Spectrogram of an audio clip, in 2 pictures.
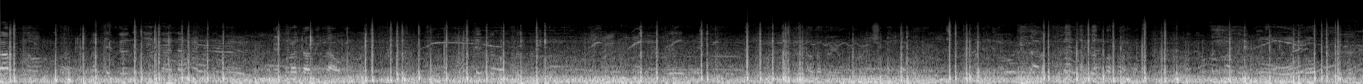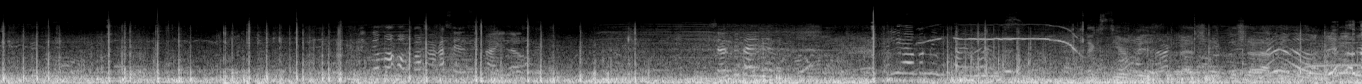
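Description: Fireworks display going off in rapid, continuous bangs and crackles, with a crowd's voices underneath.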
